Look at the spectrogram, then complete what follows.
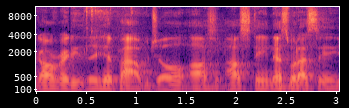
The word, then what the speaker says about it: Osteen: the hip hop Joel Osteen that's what I see in your future for at a crystal ball I'd be like you're kind of the hip hop that's how you say his name Osteen Osteen oh something yeah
